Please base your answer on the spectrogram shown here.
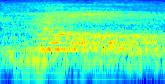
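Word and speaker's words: know: o w no kow bacanya bukan kno tapi no k yang satu tidak banca ban Hmm.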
